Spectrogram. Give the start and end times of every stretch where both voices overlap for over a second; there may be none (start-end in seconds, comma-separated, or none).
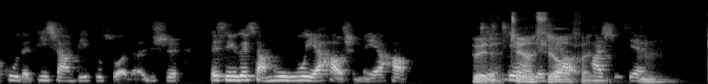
4.8-6.6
